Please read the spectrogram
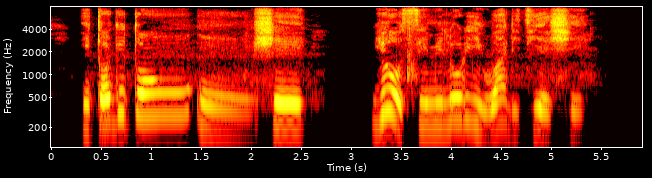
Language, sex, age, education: Yoruba, female, 30-45, tertiary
